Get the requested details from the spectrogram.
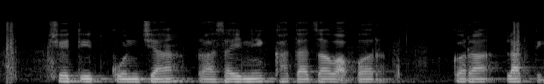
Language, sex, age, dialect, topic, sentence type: Marathi, male, 25-30, Varhadi, agriculture, question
